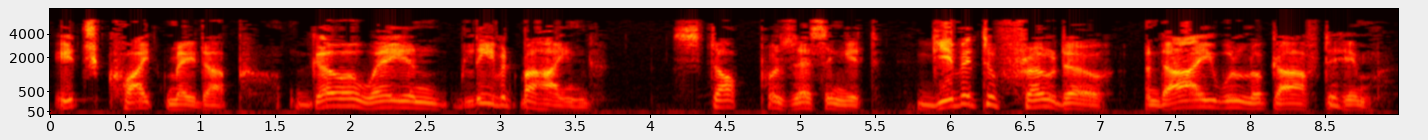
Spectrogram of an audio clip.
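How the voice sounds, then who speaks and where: A man playing a stern, wise old wizard who speaks in slow, measured commands. The voice is gravelly and husky. It sits in a dry, slightly dull storybook recording. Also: medium pitch, sing-song, no echo, full character voice. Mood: firm.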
